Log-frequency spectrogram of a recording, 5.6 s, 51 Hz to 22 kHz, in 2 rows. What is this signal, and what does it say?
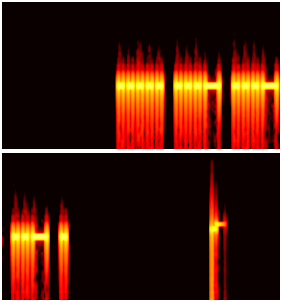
Morse code, heard as a keyed tone, about 25 wpm, 700 Hz. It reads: 5VVUE
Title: Five Challenging Letter-Number Combinations 25wpm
